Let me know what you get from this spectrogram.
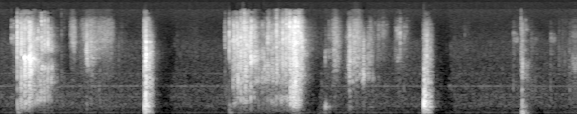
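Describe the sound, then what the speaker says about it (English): A deck of tarot cards is shuffled by hand in close, crisp bursts of riffling and rustling, separated by sharp single snaps and taps, with quiet gaps between. "let me shuffle these again"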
